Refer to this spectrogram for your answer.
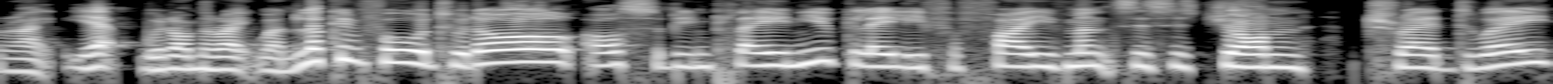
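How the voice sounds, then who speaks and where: A woman with a Welsh accent speaks at a medium pitch and a moderate pace, with ordinary pitch variation and hardly any pauses. The recording is very clean with a silent background, and the sound is dry and close with no echo. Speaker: ukulele teacher. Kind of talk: live stream Q&A. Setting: live stream. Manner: loud; animated.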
